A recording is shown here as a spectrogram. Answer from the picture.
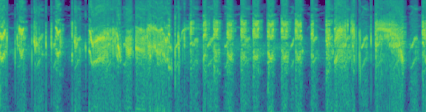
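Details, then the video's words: Swiftlets in an external sound recording, giving rapid, pulsing high twitters, many short notes in quick succession with a denser, louder stretch in the middle. "Free Swiftlet External Sounds"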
